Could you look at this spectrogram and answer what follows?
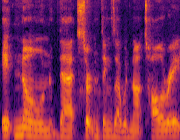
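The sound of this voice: A woman with an extremely low pitch speaks in a fairly bright tone and fairly even intonation.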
